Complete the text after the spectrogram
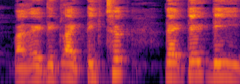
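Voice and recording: A man talks at a fairly high pitch, his fairly bright tone carrying a slightly husky edge.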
